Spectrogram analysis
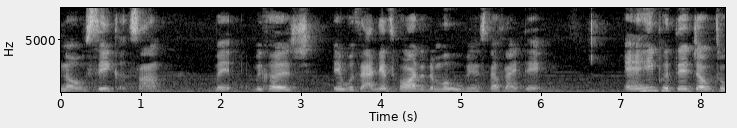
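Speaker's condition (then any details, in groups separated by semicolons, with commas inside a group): Cerebral palsy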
